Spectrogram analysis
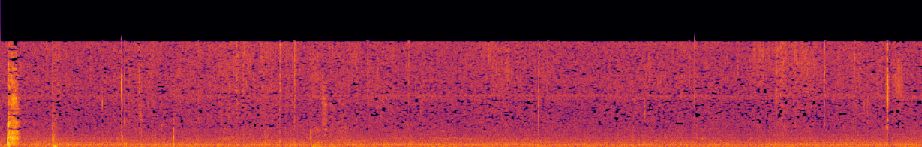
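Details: Asian honey bee (Apis cerana) colony, searched for its queen: a continuous, steady humming drone of many wings, with scattered clicks and taps, louder at the very start.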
